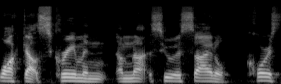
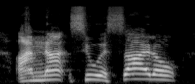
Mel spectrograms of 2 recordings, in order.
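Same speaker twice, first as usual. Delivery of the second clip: mock yelling at the top of the lungs; 7 semitones higher, 4 dB louder than usual. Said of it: "go out of the courtroom screaming".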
